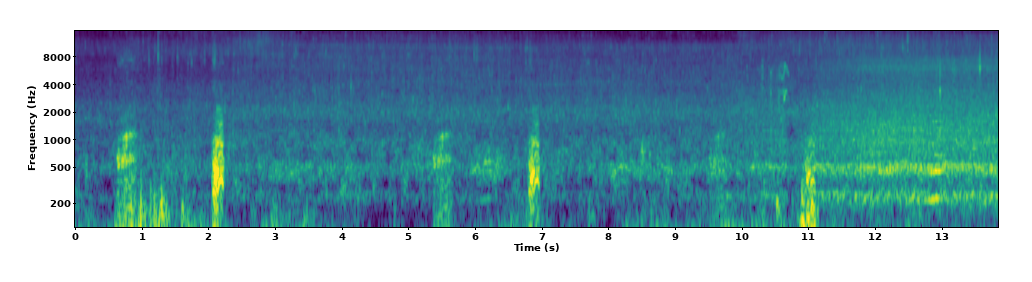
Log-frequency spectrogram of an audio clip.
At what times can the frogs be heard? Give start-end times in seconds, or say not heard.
not heard.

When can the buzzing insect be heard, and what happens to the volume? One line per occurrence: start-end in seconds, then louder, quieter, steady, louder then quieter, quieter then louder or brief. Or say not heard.
0.0-13.8 louder.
